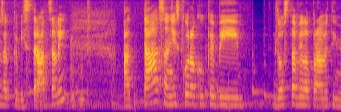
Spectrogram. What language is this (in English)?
Slovak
